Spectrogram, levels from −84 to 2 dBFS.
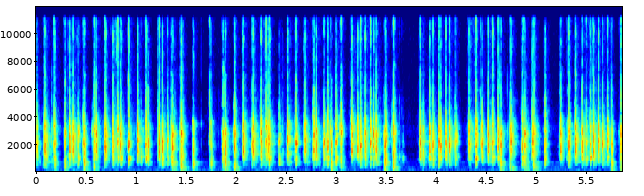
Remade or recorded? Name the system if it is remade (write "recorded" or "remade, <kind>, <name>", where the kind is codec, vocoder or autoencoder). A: remade, vocoder, BigVGAN v2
